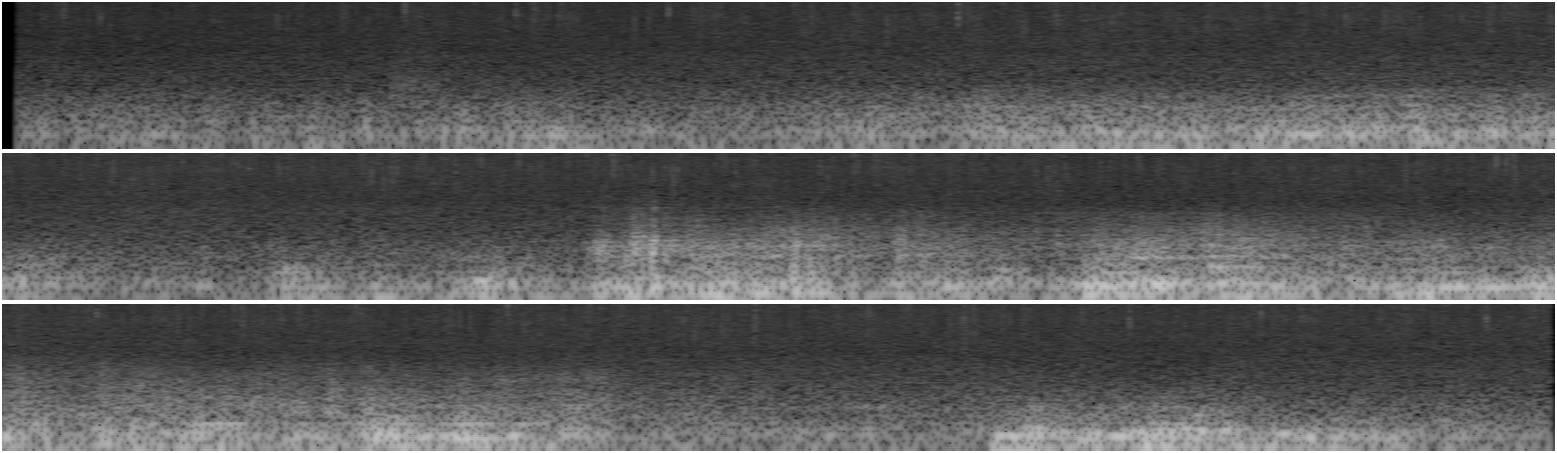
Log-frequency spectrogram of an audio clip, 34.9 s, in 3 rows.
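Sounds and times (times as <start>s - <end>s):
steady rain: 0.2s - 34.9s
low rolling thunder: 2.8s - 4.3s, 6.2s - 12.2s, 13.7s - 28.8s, 30.7s - 34.3s.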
